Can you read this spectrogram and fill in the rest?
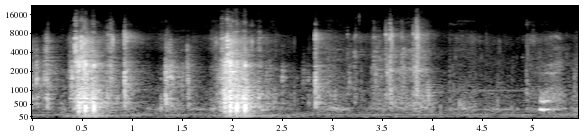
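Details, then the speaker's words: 1991 Yamaha YSR 50 minibike with good spark and decent compression, kick-started on starter fluid: separate scuffing kick strokes about once a second with no firing. No-start; owner suspects the carb, with the choke possibly stuck open. "All right, so I tried unsuccessfully, and I thought I should show the unsuccessful attempts of just trying to start it with a little bit of starter fluid first."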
